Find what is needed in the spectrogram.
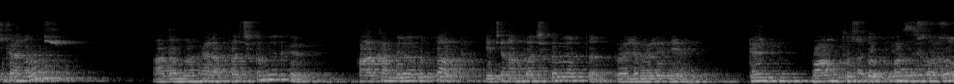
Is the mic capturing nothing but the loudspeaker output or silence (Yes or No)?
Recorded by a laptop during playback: No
